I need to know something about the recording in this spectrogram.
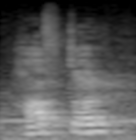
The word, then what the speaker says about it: Haftar: Haftar, or his name rhymes with Hitler, is a military person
